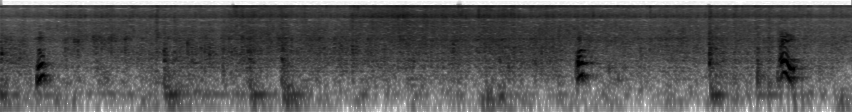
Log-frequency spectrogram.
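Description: Pieces of liver sizzling steadily in oil in a frying pan while being stirred and turned with a metal spatula. A few short, sharp pitched sounds cut through: about half a second in, near six seconds and near eight seconds.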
